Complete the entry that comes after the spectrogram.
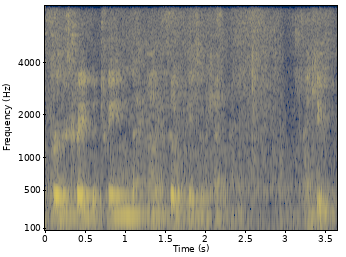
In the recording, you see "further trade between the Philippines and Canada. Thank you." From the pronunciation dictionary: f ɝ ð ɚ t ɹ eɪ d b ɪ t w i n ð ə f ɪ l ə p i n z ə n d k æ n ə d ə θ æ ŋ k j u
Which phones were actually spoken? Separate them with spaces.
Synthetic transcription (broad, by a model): f ɝ ð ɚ t ɹ eɪ d b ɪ t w i n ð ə f ɪ l ə p i n z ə n k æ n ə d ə θ æ ŋ k j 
